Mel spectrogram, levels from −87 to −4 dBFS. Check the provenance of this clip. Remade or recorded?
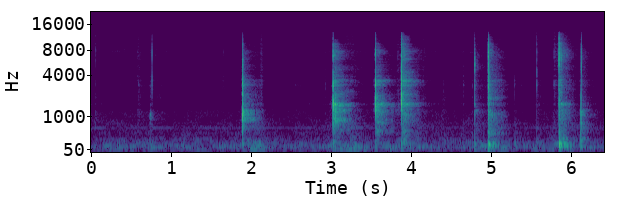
remade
